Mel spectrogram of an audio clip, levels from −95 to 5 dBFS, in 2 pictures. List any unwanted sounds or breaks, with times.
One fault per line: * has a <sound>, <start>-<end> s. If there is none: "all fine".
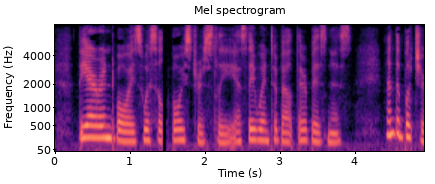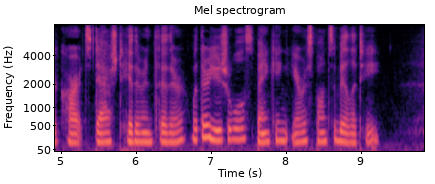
* has a dropout, 1.4-1.5 s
